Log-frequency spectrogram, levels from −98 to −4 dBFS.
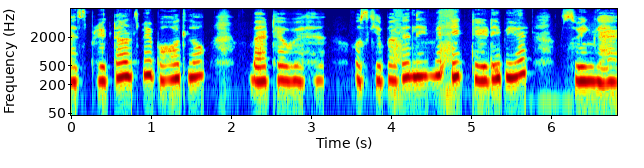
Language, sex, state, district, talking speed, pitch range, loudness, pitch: Hindi, female, Jharkhand, Palamu, 150 wpm, 240-290 Hz, -15 LUFS, 250 Hz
